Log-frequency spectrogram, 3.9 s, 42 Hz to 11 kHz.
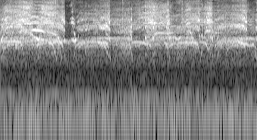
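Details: Peregrine falcon filmed on a nest camera in Edmonton, Canada, in 2017, giving strident, repeated squealing calls with rich harmonics and short arching notes, barely pausing, a low mechanical drone beneath.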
